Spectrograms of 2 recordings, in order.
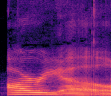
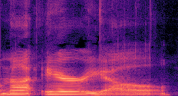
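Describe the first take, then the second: First: The first syllable sounds like the letter R. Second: The first syllable does not sound like R. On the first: The speaker calls it right. "think R" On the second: The speaker calls it wrong.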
